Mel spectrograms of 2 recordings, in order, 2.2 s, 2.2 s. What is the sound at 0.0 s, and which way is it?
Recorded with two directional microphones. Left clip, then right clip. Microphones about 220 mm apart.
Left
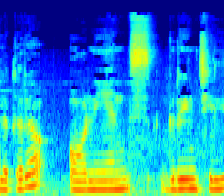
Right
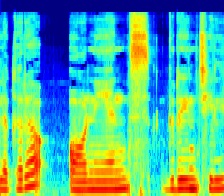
Speech, 50° right (ahead or behind).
